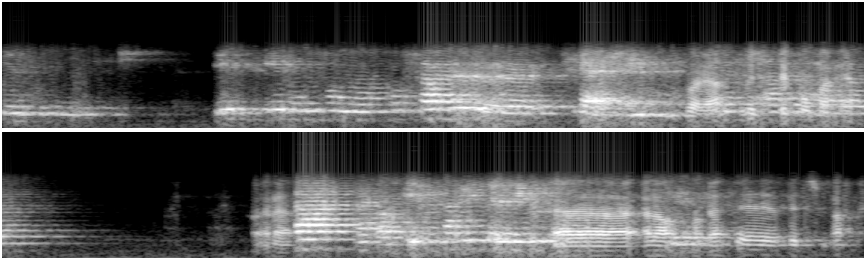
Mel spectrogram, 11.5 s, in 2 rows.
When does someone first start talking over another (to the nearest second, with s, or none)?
4 s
